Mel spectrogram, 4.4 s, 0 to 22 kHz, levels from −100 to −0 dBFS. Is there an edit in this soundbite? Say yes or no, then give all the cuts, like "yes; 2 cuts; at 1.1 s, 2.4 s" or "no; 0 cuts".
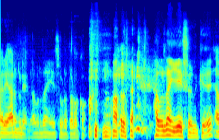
no; 0 cuts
